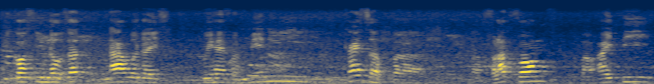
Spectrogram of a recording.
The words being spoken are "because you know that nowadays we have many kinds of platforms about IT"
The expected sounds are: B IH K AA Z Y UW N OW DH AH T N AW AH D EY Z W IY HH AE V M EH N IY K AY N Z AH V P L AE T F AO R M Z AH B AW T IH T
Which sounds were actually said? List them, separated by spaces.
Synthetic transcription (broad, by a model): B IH K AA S Y UW N OW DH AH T N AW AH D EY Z W IY HH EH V M EH N IY K AY N S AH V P L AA T F AO M AH B AW T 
